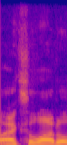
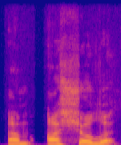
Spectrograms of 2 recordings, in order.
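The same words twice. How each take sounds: First: The word begins with an 'ak' sound. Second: The word begins with a 'sh' sound. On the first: This is the common everyday pronunciation. "what we call axolotl" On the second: This is the original Nahuatl pronunciation. "is actually axolotl"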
